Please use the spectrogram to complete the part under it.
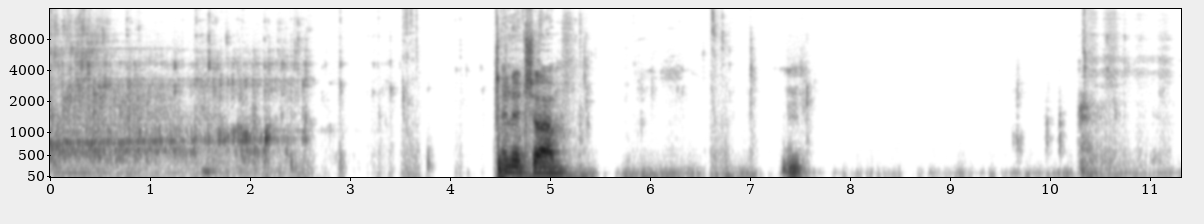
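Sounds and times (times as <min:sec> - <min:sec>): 
wine pouring into a glass: 0:00.0 - 0:02.7
speech: 0:04.5 - 0:05.2.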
